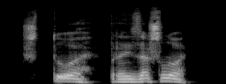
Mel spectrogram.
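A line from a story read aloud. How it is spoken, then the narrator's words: Hoarse croak. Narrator (Russian): прохрипел я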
